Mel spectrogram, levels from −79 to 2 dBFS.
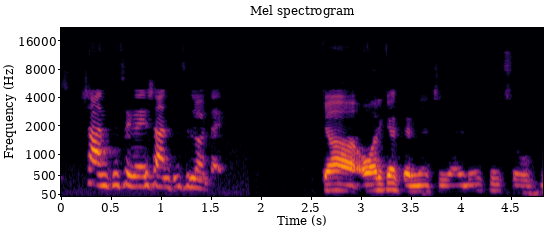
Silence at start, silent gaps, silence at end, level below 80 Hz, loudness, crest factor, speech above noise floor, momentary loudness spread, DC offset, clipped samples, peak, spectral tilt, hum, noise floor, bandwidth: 0.3 s; none; 0.05 s; -62 dBFS; -23 LUFS; 16 dB; 53 dB; 17 LU; under 0.1%; under 0.1%; -8 dBFS; -7 dB/octave; none; -77 dBFS; 15 kHz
